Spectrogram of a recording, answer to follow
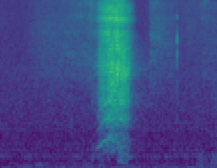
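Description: A person's short, sharp nasal snort about a second in, a quick rasp of breath with a voice-like pitch falling steeply.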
